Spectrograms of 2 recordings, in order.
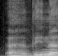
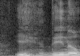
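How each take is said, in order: First: The first vowel is an 'a' sound. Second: The first vowel is an 'i' sound. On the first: Give us a gift. The speaker calls it wrong. "he puts a fatha on the alif hamza" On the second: Guide us. The speaker calls it right. "ihdina with a khasra, with a kasra"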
